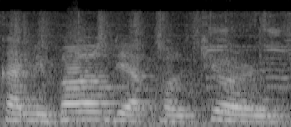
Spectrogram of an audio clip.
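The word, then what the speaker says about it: Karneval der Kulturen: some cultures characterize the bin Carnival of cultures pronounced Carnival their culturing in German it is a yearly Street Celebration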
